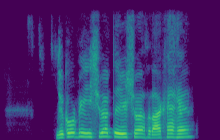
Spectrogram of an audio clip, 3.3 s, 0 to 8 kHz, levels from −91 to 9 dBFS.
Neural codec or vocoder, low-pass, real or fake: codec, 16 kHz, 1 kbps, FreqCodec, larger model; 7.2 kHz; fake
